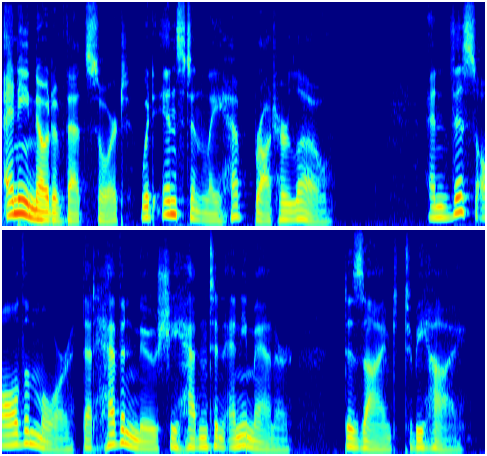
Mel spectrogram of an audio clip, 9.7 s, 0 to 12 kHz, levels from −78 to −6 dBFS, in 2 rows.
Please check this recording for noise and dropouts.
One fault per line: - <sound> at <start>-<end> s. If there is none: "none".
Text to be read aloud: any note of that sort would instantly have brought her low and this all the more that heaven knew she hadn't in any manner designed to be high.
none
